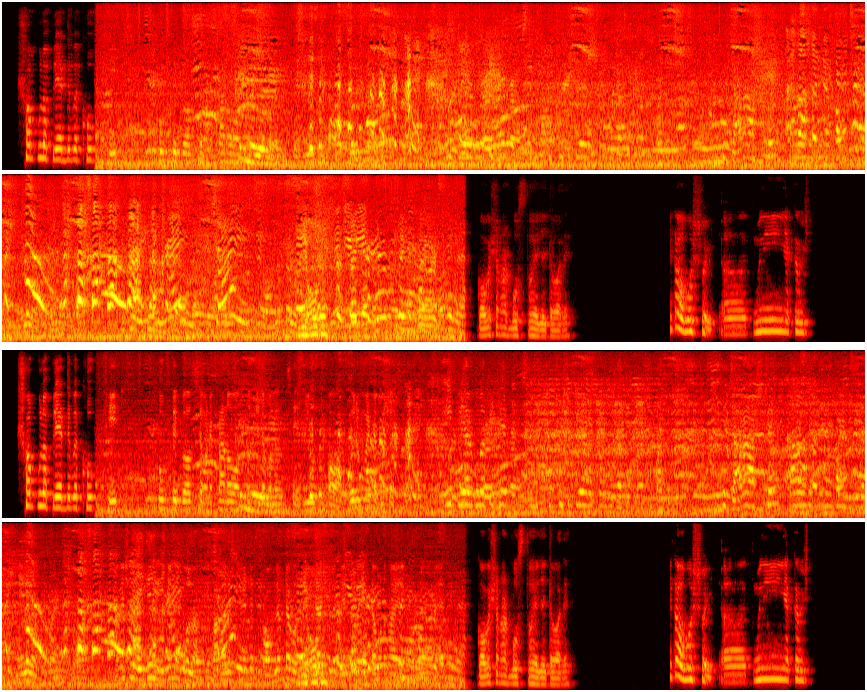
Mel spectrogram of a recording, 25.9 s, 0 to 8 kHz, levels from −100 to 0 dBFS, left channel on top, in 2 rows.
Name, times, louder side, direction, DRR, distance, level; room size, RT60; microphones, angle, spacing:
voice 1, 0.2-1.8 2.3-6.1 6.6-10.3 10.7-14.2 14.6-19.6 20.1-21.4, right 2 dB, 55° right, 1.1 m, -37 dB
sound 1, 1.4-19.9, left 5 dB, 80° left, 0.6 m, -31 dB
Laughter / Crowd, 7.5-13.7, right 6 dB, 80° right, 1.1 m, -42 dB
voice 2, 23.0-25.0, right 1 dB, 30° right, 1.7 m, -38 dB
8.2 x 8.1 x 3.6 m
head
